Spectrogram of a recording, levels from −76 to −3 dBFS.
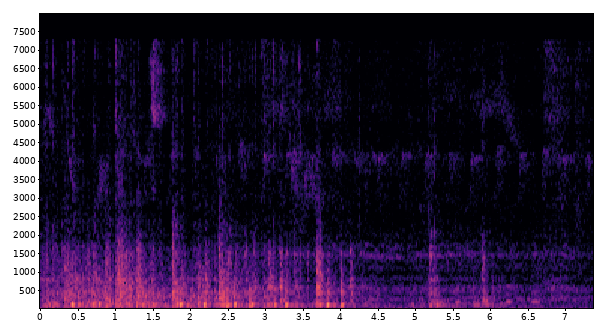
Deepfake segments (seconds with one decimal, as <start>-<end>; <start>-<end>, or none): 0.0-2.8; 3.8-5.8; 6.7-7.4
